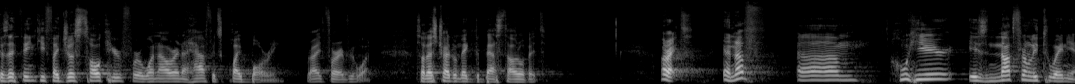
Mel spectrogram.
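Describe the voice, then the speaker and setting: A man with a Portuguese accent speaks in a high pitch with lively intonation. His pace is moderate, broken by long, frequent pauses. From southern Brazil, Curitiba. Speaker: startup founder and mentor. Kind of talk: workshop talk. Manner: casual, with many fillers.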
